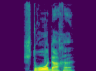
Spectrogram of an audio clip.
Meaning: dative of Strohdach
- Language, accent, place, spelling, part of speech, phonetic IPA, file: German, Germany, Berlin, Strohdache, noun, [ˈʃtʁoːˌdaxə], De-Strohdache.ogg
